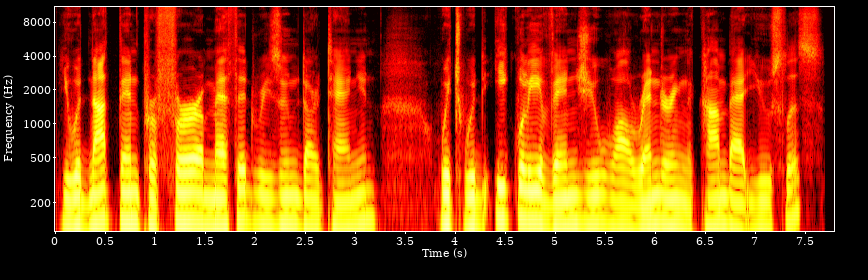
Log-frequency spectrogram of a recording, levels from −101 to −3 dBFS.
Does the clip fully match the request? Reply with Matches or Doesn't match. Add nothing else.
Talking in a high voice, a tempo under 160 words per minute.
Doesn't match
